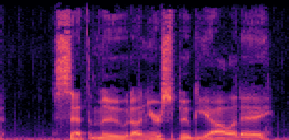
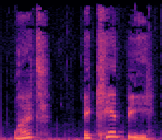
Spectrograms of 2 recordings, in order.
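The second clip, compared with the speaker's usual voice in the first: shocked gasp; 11 semitones higher than usual. A narrator's reading. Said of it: "Clarita gasped".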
